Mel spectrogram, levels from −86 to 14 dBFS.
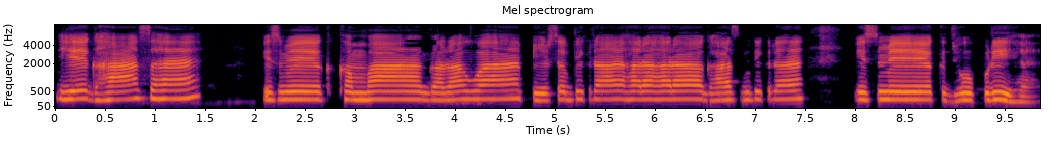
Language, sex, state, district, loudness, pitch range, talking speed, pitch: Hindi, female, Bihar, Sitamarhi, -16 LUFS, 215-235 Hz, 145 wpm, 225 Hz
